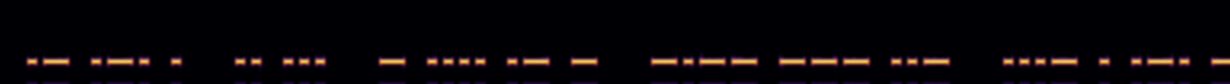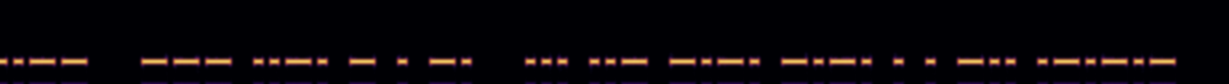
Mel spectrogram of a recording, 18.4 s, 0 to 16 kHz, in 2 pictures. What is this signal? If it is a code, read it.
Morse code, heard as a keyed tone, about 20 wpm, 1000 Hz. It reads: ARE IS THAT YOU VERY OFTEN SUCCEED.
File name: 20wpm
